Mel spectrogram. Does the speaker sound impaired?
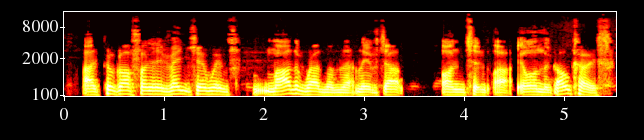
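Yes: cleft palate; congenital.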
